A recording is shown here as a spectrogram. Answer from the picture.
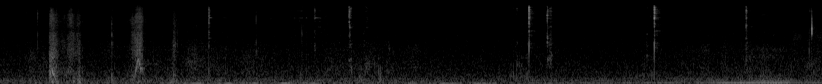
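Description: scissors trimming beard hair

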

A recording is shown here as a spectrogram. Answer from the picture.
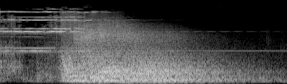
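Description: toy telephone ringing

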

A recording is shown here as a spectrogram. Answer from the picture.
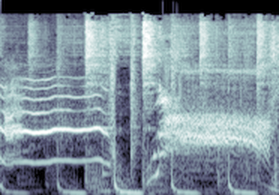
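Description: woman screaming

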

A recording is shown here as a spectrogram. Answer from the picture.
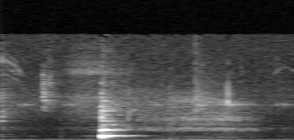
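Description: drink being poured

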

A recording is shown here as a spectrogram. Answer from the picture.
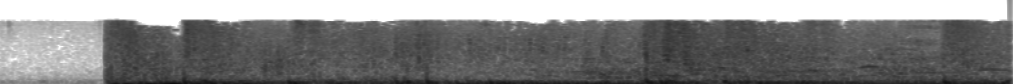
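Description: cannon fire bombardment

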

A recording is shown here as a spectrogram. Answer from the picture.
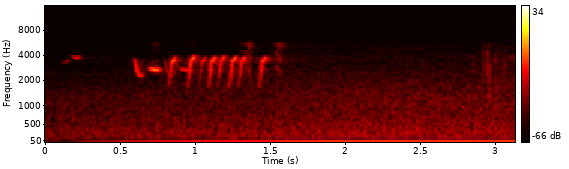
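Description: nightingales singing at night

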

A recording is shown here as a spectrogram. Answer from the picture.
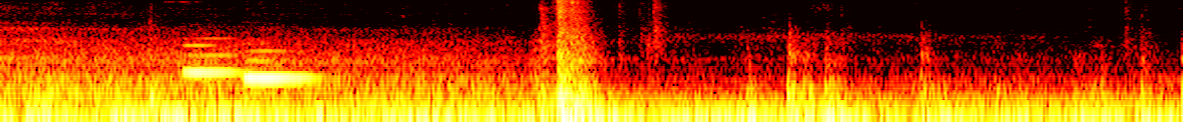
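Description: subway train doors closing

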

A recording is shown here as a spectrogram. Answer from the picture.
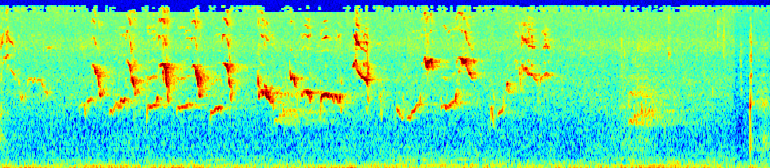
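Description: northern cardinal singing

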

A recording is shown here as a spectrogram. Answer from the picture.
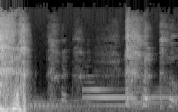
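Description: coughing

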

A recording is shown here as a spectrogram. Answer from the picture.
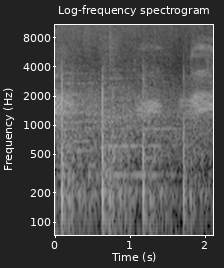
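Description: crows cawing

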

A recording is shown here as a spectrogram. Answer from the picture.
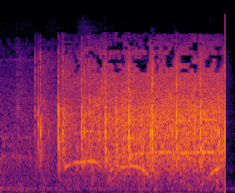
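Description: audience applause

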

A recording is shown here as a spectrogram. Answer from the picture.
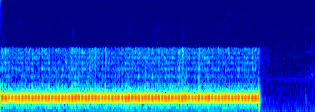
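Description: telephone dial tone

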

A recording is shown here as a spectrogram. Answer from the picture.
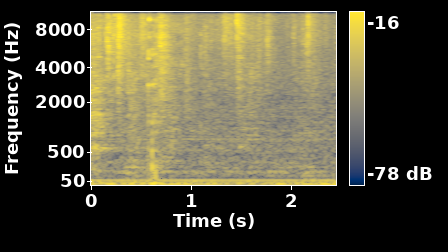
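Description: dog whimpering and barking

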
